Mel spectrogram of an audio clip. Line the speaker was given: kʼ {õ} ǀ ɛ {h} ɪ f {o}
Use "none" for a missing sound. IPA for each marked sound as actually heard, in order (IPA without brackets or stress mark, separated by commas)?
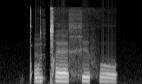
õ, x, o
